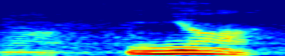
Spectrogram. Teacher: ಞ Jackie ಜಾನನ್ನು nasal ಮಾಡಿಬಿಡು, ಞ ಆಗುತ್ತದೆ. ಞ ಹಾಗೆ ಹಾಗೆ ಮಾಡಬೇಕು.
